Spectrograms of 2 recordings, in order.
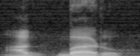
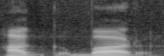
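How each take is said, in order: First: The word ends with an added u vowel. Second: The word ends on the r consonant.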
